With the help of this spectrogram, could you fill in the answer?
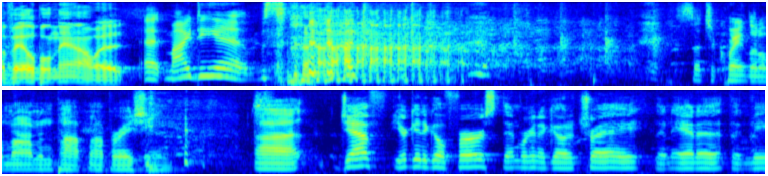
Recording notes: Live from Go Bananas Comedy Club in Cincinnati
